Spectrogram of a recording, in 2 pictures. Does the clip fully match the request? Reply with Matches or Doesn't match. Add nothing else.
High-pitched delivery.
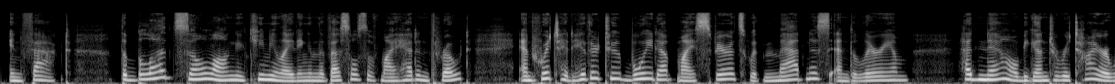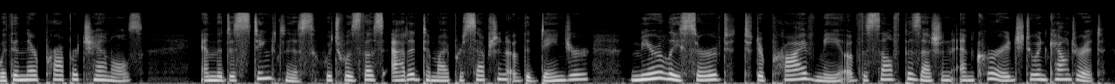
Matches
